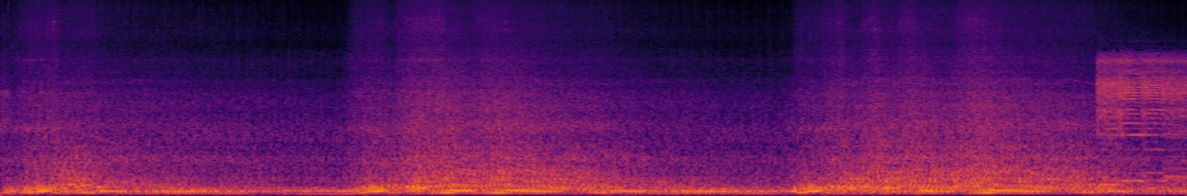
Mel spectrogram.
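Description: A truck drives around the hilly West Side streets of Evansville, its engine and road noise rumbling steadily, with two surges where it speeds up.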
